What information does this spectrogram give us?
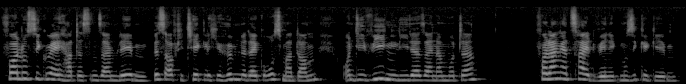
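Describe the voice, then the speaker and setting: A woman reading a novel aloud as an audiobook narrator, with steady, measured storytelling. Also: fairly high pitch. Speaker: audiobook reader.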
